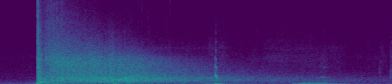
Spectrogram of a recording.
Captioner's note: gun firing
